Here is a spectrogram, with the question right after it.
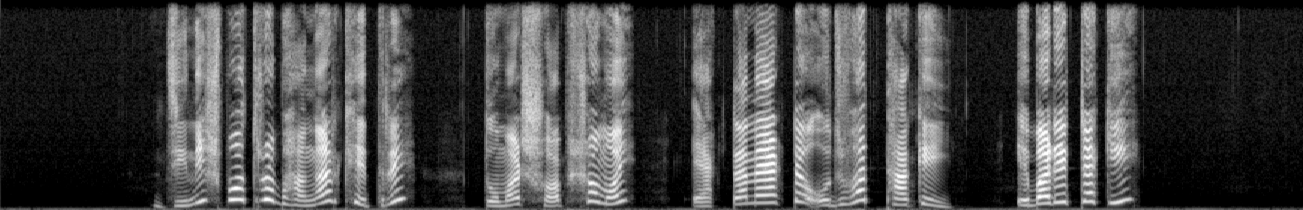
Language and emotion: Bengali, disgusted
